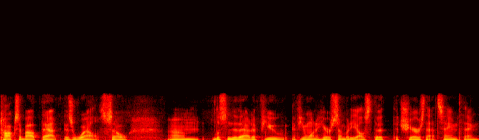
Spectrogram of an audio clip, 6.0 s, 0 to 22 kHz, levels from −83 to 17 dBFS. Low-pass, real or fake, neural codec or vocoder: 7.2 kHz; real; none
